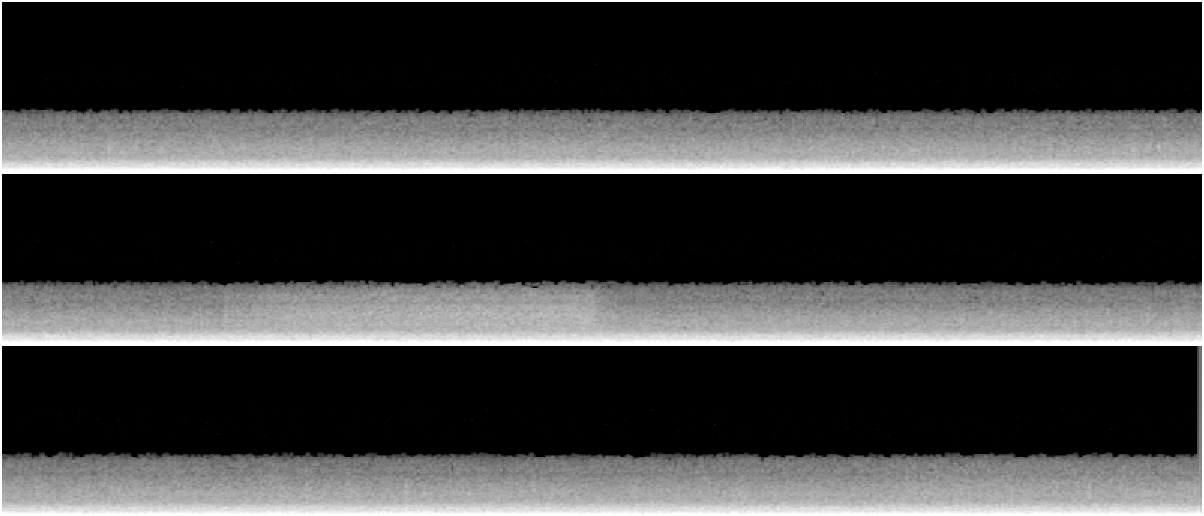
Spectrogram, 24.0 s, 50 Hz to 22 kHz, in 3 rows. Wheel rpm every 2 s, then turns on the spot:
0, 0, 0, 0, 0, 0, 0, 0, 0, 0, 0, 0.
none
